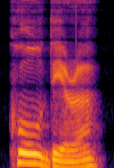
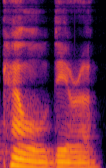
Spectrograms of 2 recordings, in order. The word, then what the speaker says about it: caldera: now you can have two pronunciations for your word you can have either culdera or caldera caldera c a l d e r a caldera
